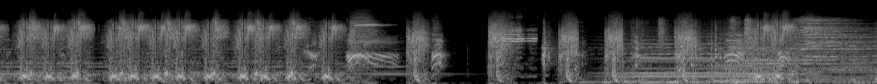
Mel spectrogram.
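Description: Dubbed kung fu film fight sound effects: a fast run of whacks and swishes from blows and weapon strikes, with a music score beneath. The sound drops out briefly about halfway through.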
